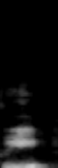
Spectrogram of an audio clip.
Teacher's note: فا زیر یا فی 2 حرکت لمبا کریں گے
